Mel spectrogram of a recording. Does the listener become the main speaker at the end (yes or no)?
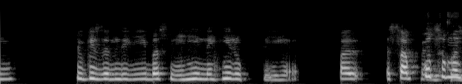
yes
